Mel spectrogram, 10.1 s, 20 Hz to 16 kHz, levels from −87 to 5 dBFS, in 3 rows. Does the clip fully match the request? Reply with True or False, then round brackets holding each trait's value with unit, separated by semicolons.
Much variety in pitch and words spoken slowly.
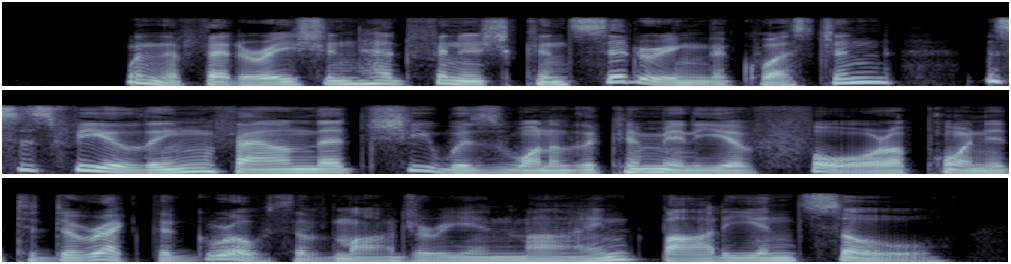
False (6.3 semitones; 195 wpm)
